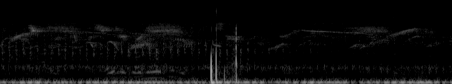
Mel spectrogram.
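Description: Birds chirping and calling with many short rising and falling whistled notes, over a low steady rumble. Two sharp clicks about two seconds in are the loudest sounds.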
